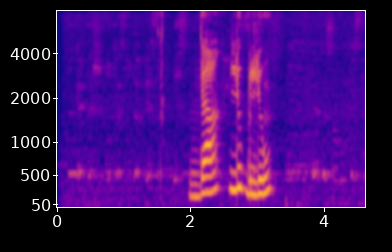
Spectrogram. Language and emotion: Russian, positive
